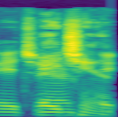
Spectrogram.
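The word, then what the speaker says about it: Achane: What's Miami's running back's pronunciation again? Achain? – Devin... I thought it was Achan. – Achan. – I think it is Achan.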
